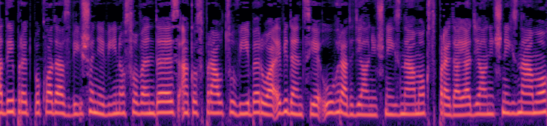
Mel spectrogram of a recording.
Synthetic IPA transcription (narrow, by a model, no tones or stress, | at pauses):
d̪ipɾɛt̪̚pɔklad̪azʋiːʃɛɲɪɛʋiːnɔsɔʊɛnd̪ɛːɛza̰kɔspɾaʊt͡suʋiːbɛɾuaɛʋid̪ɛnt͡sijɛʔuːɦɾad̪ɟɪalɲit͡ʃniːɣznaːmɔkspɾɛd̪ajaɟɪalɲit͡ʃniːɣznaːmɔk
